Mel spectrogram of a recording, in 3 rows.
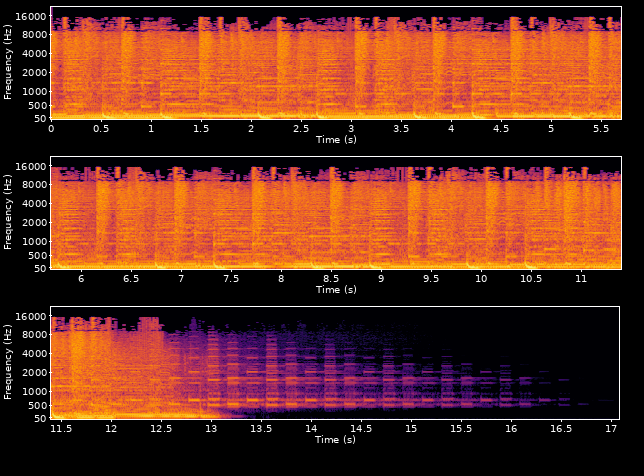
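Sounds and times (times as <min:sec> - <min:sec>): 
brass mix without lead: 0:00.0 - 0:13.2.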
